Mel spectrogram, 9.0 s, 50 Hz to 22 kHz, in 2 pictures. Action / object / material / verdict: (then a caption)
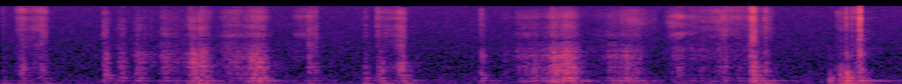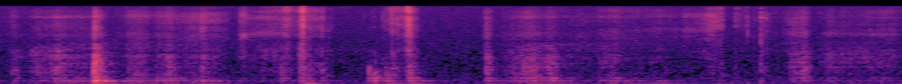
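scrape / plaster excavation block / plaster / none. A small solid plaster excavation block held in the hand is scraped with a metal pick tool. The result is a series of short, dry, gritty scrapes and picks at an irregular pace, with a muffled low body, a faint hum near 227 Hz and quiet pauses between strokes.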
